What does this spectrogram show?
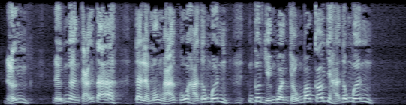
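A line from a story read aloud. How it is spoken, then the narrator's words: Crying out. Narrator (Vietnamese): có người kêu lên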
